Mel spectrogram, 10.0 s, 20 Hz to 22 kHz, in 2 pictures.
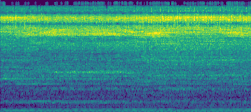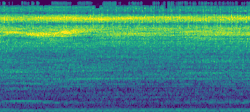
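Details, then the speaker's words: Mercedes ML55 AMG V8 after oil catch can install, check engine light on for an EGR fault: steady, even idle with a low smooth pulse and a faint hiss, from the dipstick sitting out because of a worn O-ring rather than a vacuum leak. Normal idle. "Idling fine. It almost sounds like I hear a vacuum leak or something, but oh, that's why my dipstick is out a little bit."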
